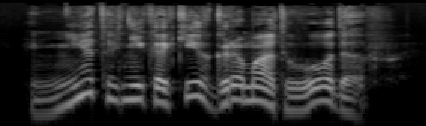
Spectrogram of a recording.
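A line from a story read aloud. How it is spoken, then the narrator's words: Thoughtful. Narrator (Russian): задумчиво произнес Роджер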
